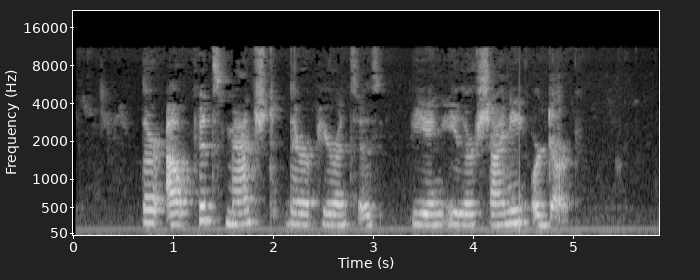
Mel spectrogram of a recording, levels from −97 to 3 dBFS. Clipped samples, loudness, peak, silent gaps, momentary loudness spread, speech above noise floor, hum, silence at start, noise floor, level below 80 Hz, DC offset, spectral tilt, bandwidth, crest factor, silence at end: under 0.1%; -20 LUFS; -2 dBFS; none; 9 LU; 27 dB; none; 0.7 s; -46 dBFS; -50 dBFS; under 0.1%; -4 dB/octave; 11.5 kHz; 20 dB; 0.8 s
